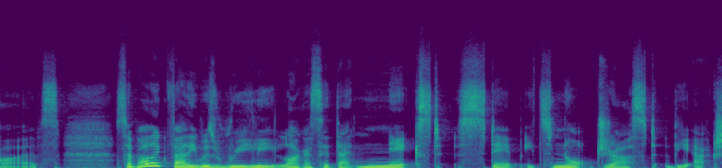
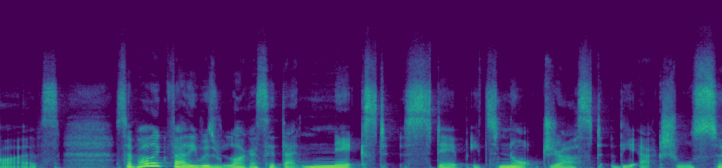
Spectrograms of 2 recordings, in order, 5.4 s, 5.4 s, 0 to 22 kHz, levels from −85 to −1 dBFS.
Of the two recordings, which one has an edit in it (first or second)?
second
